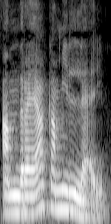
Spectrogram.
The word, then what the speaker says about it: Andrea Camilleri: Maybe yes, or maybe you pronounce the word in a different way. Andrea Camilleri or something similar. I'm just kidding you. In any case, the right pronunciation is Andrea Camilleri, and his popular character is the Inspector Montalbano.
